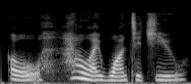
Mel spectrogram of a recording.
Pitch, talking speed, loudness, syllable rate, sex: 210 Hz, 155 wpm, -16 LUFS, 3.5 syllables/s, female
